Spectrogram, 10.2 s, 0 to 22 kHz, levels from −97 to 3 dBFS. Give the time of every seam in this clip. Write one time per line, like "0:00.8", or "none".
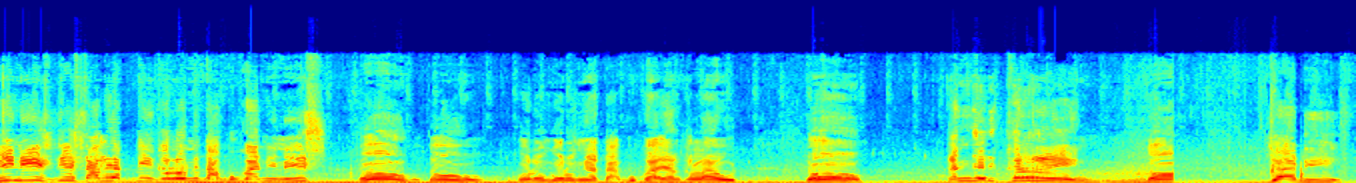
0:08.8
